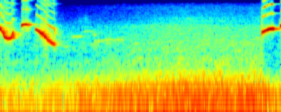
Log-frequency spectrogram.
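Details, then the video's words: Orange-headed thrush song used to make kept birds sing: a phrase of descending slurred whistles ends, a quiet pause of low hum follows, then a new rising whistled phrase begins. "Suara Burung ANIS MERAH"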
